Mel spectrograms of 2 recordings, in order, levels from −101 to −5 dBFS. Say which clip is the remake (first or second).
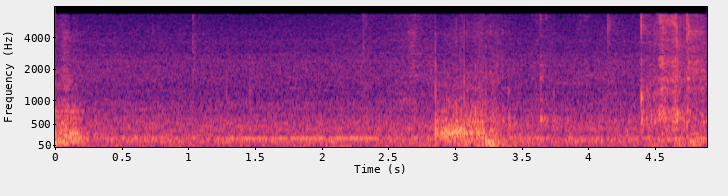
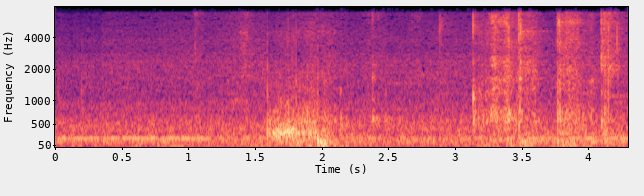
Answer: second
